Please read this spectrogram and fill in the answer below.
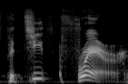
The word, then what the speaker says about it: Petit-Frere: And Titans offensive tackle Nicholas Petit-Frere.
